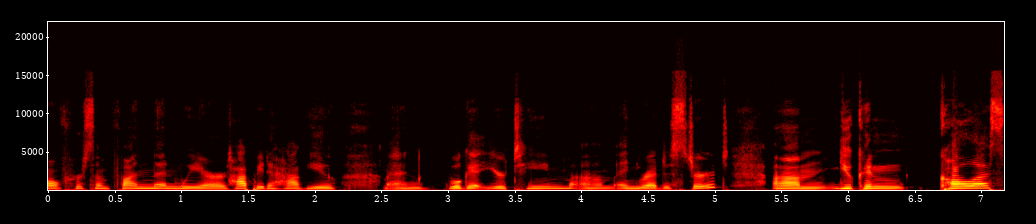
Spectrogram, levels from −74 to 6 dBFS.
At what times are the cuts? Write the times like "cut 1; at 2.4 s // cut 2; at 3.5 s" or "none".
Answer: cut 1; at 1.4 s // cut 2; at 2.5 s // cut 3; at 4.4 s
